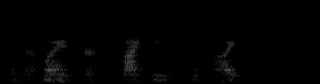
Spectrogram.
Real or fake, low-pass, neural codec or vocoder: fake; 3.6 kHz; codec, 16 kHz, 0.2 kbps, FocalCodec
